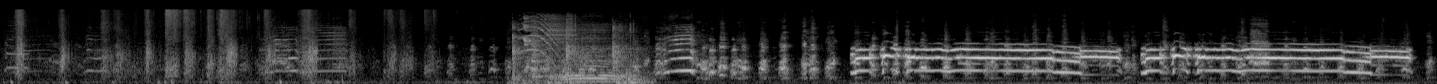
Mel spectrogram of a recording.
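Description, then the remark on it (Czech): Clucking and short squawks, then a burst of harsh noise, followed by two long, loud rooster crows from an automatic device, held on steady, stepped pitches with a mechanical evenness. “Sajži mi tvojego automatického kokota do kurinca.”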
